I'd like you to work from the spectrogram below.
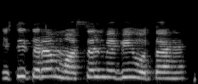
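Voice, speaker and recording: A woman's voice: very high voice, fairly even intonation, measured pace, sharp tone, no echo, highs cut off. A woman acupressure teacher giving an online revision lecture over a video call, explaining step by step with rhetorical questions and staying firm with her students.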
